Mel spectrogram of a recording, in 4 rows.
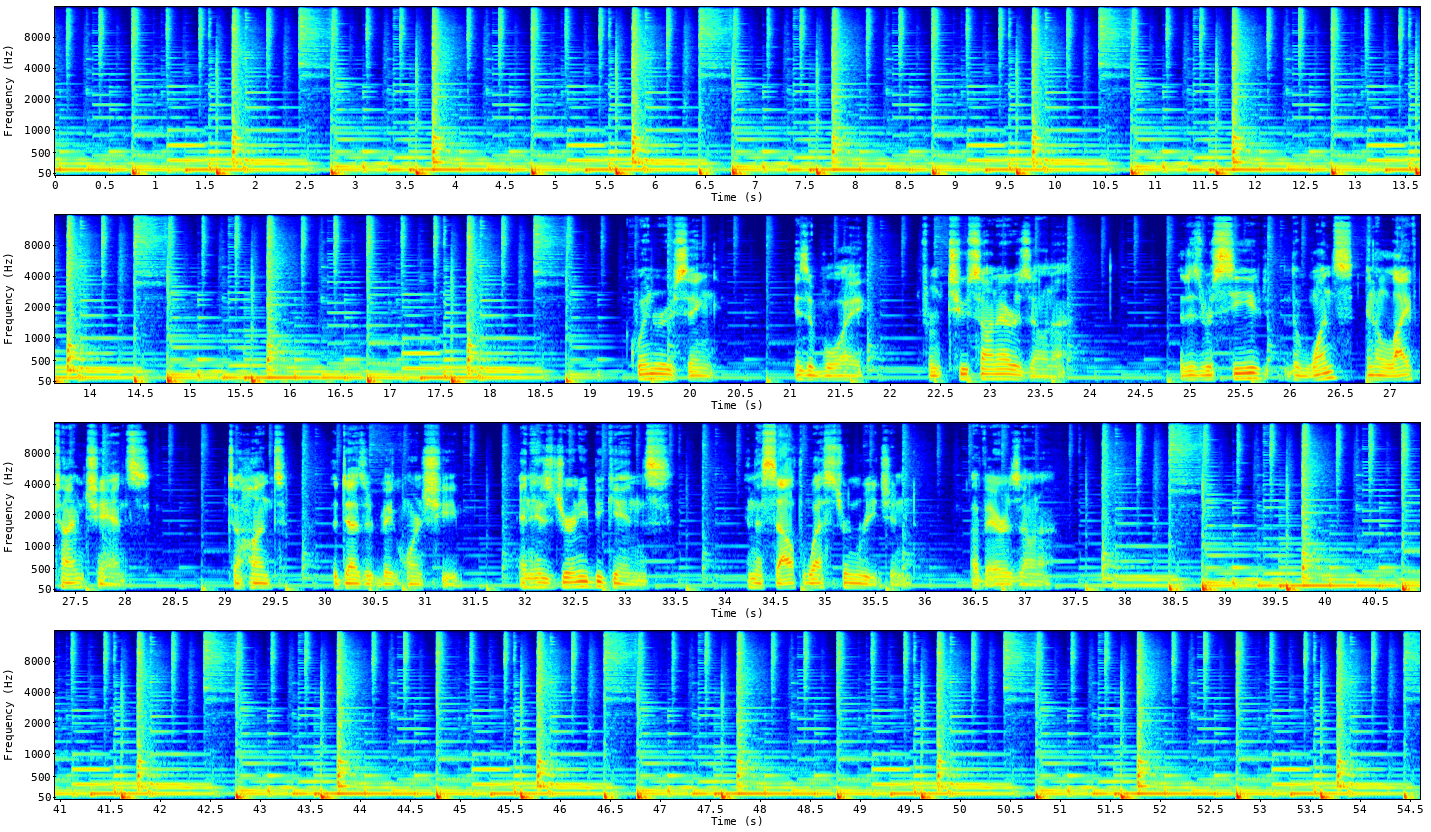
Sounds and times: Music: 0.0 - 54.6.

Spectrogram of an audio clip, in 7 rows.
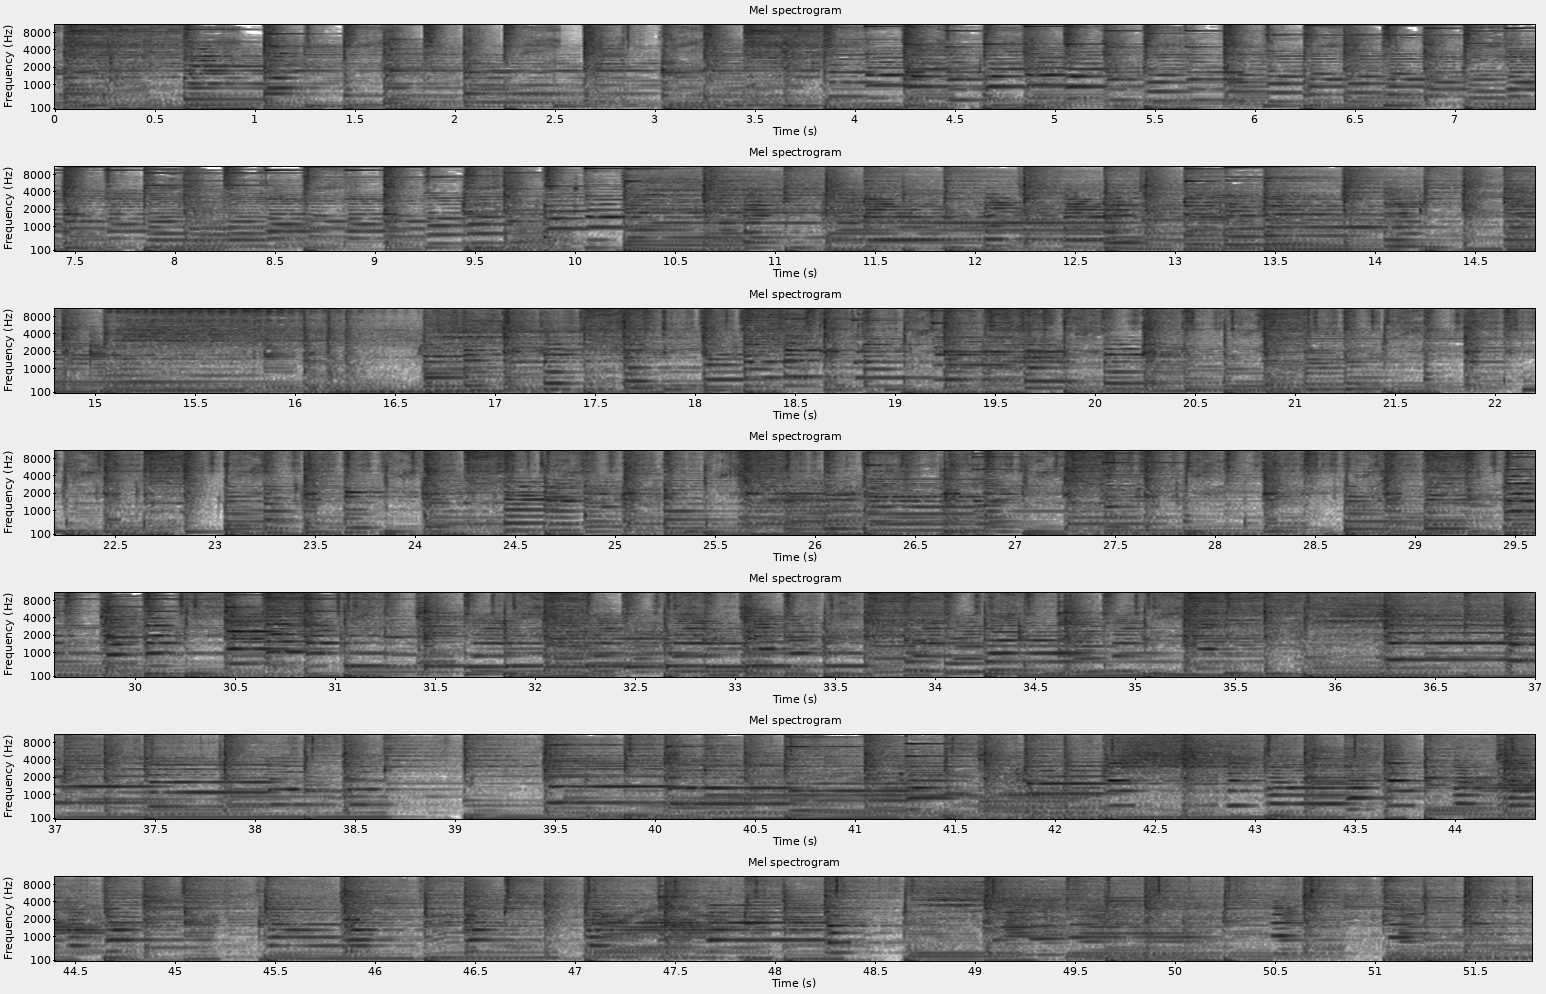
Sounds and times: Jingle, tinkle: 0.2 - 2.0, 3.5 - 11.9, 12.8 - 15.6, 17.2 - 23.3, 25.5 - 32.5, 38.8 - 43.6.

